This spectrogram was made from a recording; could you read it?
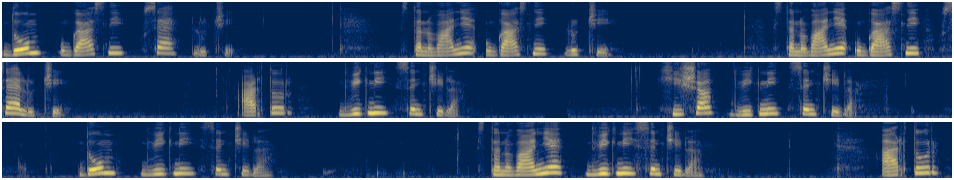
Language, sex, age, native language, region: Slovenian, female, 50-59, Slovenian, Central Slovenia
